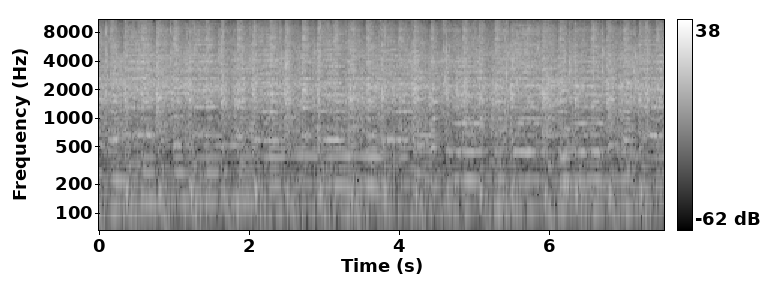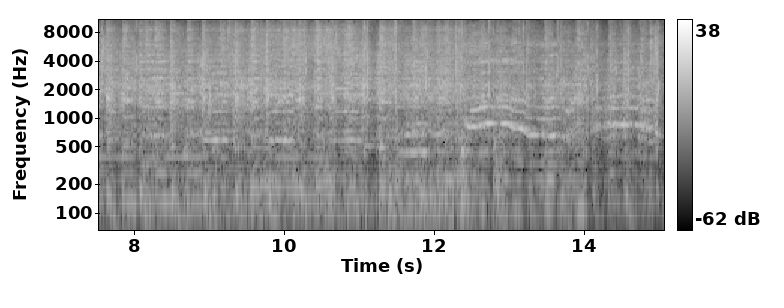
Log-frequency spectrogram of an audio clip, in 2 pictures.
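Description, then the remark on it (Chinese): An audience applauds loudly and steadily for about fifteen seconds to encourage a speaker coming up to share, a dense wash of clapping blended with music playing underneath, with no talking. “来，掌声鼓励一下。”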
